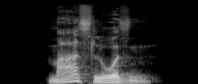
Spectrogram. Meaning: inflection of maßlos: 1. strong genitive masculine/neuter singular 2. weak/mixed genitive/dative all-gender singular 3. strong/weak/mixed accusative masculine singular 4. strong dative plural
- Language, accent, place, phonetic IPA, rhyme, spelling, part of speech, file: German, Germany, Berlin, [ˈmaːsloːzn̩], -aːsloːzn̩, maßlosen, adjective, De-maßlosen.ogg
